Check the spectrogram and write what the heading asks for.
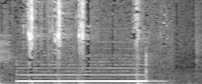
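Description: A steady electronic beep tone held for about a second and a half, with a few clicks over it, then cut off.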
